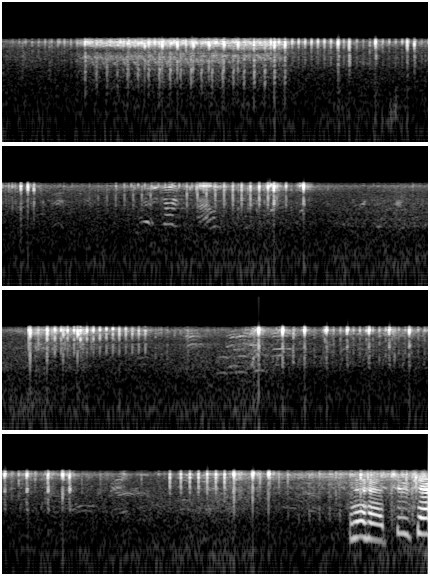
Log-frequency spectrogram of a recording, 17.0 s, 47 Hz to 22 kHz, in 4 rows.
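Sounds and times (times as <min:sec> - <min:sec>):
airsoft guns firing bursts: 0:00.3 - 0:04.6, 0:08.8 - 0:10.2, 0:11.0 - 0:13.6, 0:14.4 - 0:16.2.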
